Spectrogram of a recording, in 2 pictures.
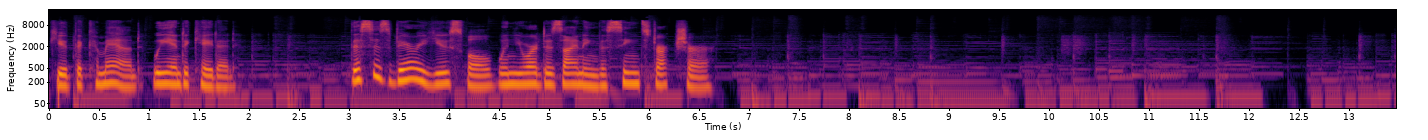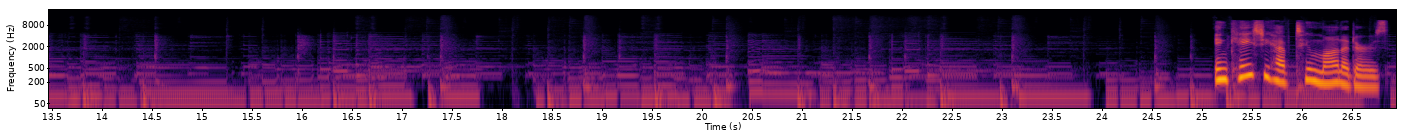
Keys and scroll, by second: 5.2-6.3 typing, 8.4 super+s, 16.2-19.3 typing, 22.2 super+s.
